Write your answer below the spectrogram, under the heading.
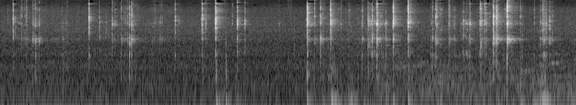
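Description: A spoon clinking and scraping against a glass jar while scooping out sugar, in scattered sharp taps that come thicker in the second half.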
